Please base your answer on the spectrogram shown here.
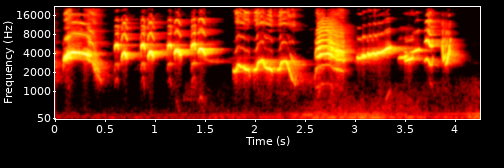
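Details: Lure song of a tail-spreading Oriental magpie-robin (kacer), used to agitate rival birds into replying: rapid, varied, high whistled and chattering phrases in quick bursts, some lower slurred notes, then bright trills, with short pauses between.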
